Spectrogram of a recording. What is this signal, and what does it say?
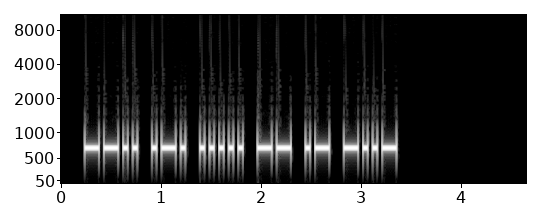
Morse code, heard as a keyed tone, about 25 wpm, 700 Hz. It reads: ZR5MAX
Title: DXCC-100 Call Signs - 6 Characters - Repeated 3x - 25wpm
